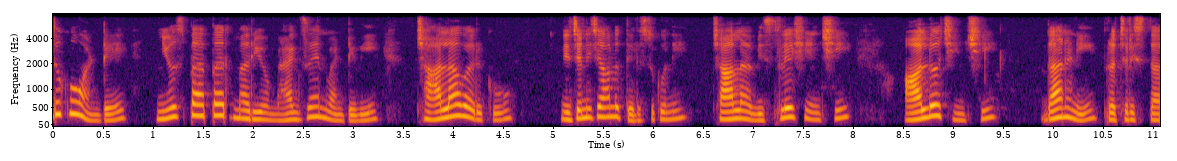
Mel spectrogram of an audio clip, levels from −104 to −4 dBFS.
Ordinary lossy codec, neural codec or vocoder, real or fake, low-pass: none; none; real; 7.2 kHz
